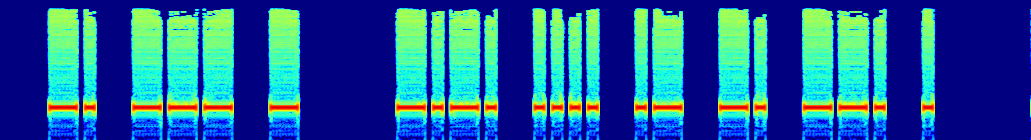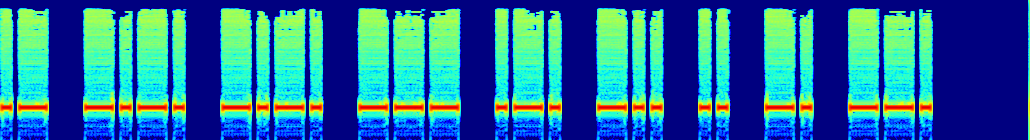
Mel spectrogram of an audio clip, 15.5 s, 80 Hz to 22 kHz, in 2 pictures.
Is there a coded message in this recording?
Yes: Morse code from 0.4 to 14.7 s, heard as a keyed tone, about 18 wpm, spaced as for 15 wpm, 1000 Hz. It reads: NOT CHANGE ACCORDING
